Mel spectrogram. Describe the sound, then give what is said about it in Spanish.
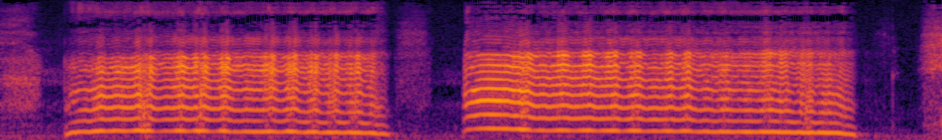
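A calf bleats twice as it flees from an attacking jaguar, each call long, loud and wavering, with a short pause between them. The cries stand alone with no talking. “El ternerito huyó berreando.”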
